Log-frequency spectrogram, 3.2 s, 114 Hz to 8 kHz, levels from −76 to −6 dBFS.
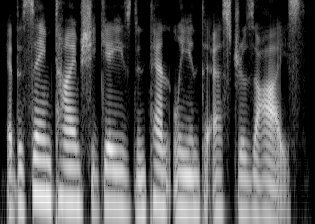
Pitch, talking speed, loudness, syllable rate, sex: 150 Hz, 190 wpm, -20 LUFS, 4.7 syllables/s, female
